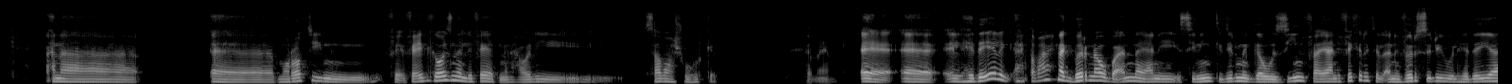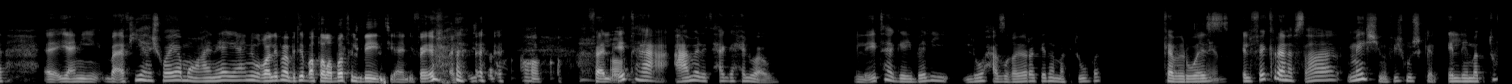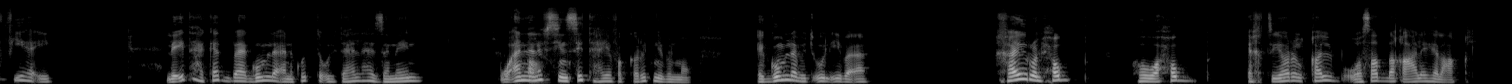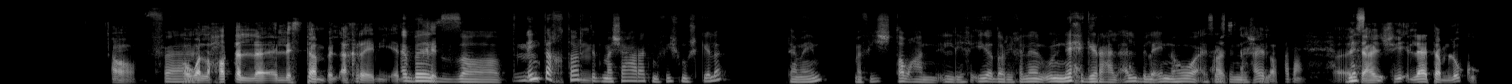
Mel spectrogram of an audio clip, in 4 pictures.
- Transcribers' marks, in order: tapping; in English: "الAnniversary"; laughing while speaking: "آه"; laugh; in English: "الstamp"; unintelligible speech
- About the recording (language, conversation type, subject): Arabic, podcast, إزاي بتعرف إن ده حب حقيقي؟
